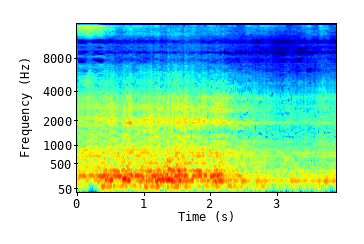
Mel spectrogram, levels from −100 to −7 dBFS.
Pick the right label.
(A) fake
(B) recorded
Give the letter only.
A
